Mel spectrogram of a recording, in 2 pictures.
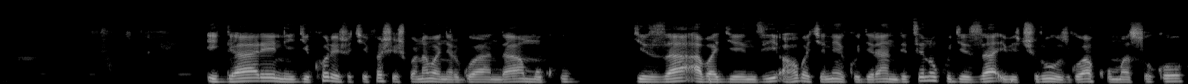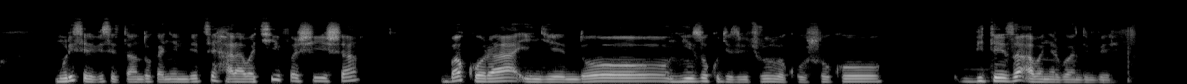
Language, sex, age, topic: Kinyarwanda, female, 18-24, government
